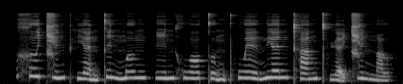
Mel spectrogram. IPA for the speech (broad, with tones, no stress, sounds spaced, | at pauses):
x ɤ˥ t͡ɕ y˧˥ n pʰ j ɛ̰˨˩ n t̪ i˥˩ n m ɤ˥ ŋ | i˧˥ n x w ɔ˧˥ t̪ ʊ̰˨˩ ŋ pʰ w e˥˩ ɪ̯ n̪ j ɛ˥ n kʰ a˧˥ n t̪ʰ ɥ ɛ̰˨˩ t͡ɕ y˥˩ n n̪ ɑ˩ ʊ̯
